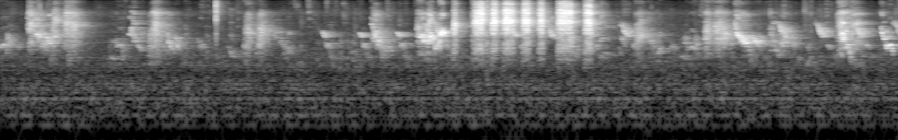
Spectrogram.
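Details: Budgerigars in a household colony eating, playing and quarrelling; lively warbling chirps and rasping squawks, rising to a rapid dense burst midway, then continued chattering.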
